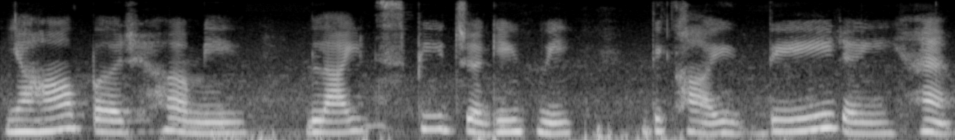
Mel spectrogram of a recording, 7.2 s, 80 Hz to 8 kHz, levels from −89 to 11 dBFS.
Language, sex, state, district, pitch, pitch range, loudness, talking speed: Hindi, female, Punjab, Fazilka, 200 Hz, 180-210 Hz, -14 LUFS, 85 wpm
